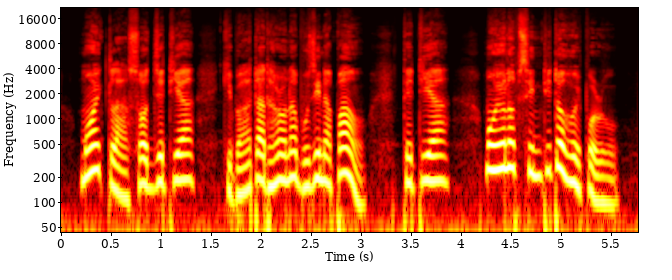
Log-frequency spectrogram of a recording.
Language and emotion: Assamese, fearful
